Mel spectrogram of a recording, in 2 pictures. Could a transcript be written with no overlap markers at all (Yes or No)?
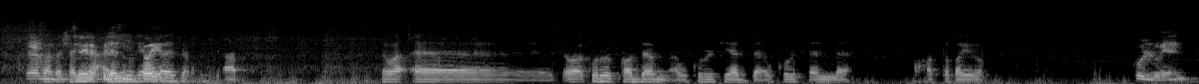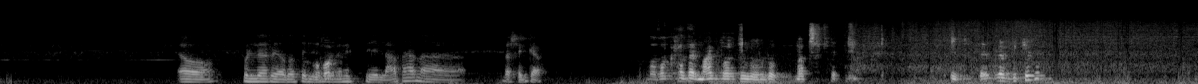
No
